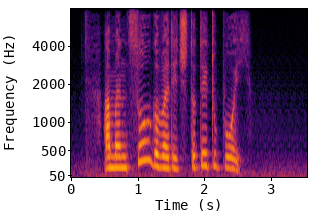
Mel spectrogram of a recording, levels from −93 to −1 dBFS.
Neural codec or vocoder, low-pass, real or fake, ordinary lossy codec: codec, 16 kHz, 0.4 kbps, LongCat-Audio-Codec; none; fake; none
